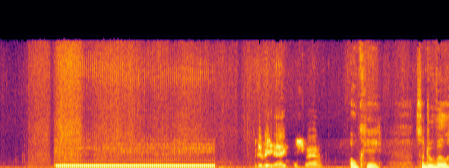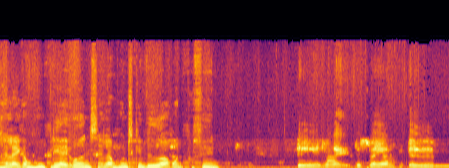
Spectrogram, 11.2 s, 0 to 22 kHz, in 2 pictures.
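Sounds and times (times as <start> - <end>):
telephone ringback tone: 0.7 - 2.7
speech: 3.2 - 8.4, 9.3 - 11.2.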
